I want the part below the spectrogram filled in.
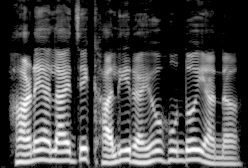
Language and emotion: Sindhi, neutral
